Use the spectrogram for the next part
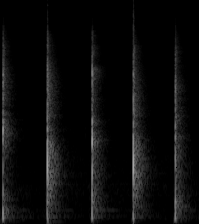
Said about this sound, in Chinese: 当一曲奏完，身后响起了啪啪的鼓掌声。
